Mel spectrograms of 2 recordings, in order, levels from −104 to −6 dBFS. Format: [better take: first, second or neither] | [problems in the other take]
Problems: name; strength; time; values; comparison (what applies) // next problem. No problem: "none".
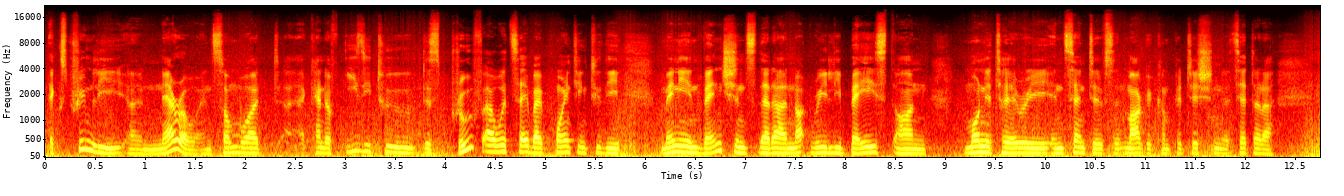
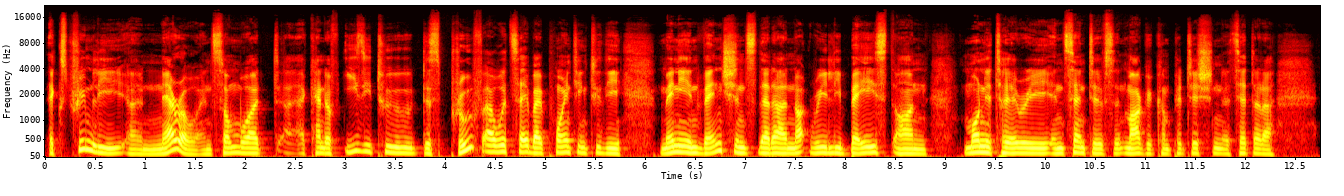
second | wind noise on the microphone; occasional gusts; 20 dB below the speech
